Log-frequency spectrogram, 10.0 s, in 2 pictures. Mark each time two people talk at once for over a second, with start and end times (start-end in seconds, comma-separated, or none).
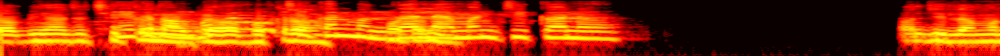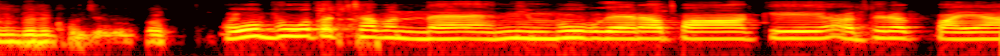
0.6-2.3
